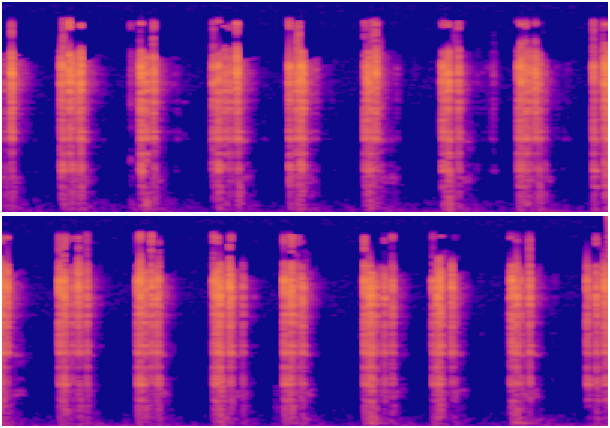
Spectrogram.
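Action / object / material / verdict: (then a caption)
tap / plastic tumbler / plastic / none. Fingernails tap the sides and logo of a hollow, lavender, diamond-textured plastic cold cup in a steady series of quick, dry clicks, about two per second. Each tap is short and bright with a hollow, plasticky mid-range tone and almost no ring.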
